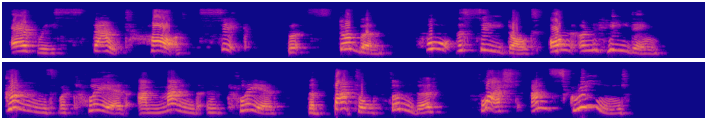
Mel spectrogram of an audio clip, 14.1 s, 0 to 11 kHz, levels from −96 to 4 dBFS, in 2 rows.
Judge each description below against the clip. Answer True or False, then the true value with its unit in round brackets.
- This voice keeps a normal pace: False (105 wpm)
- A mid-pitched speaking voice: False (315 Hz)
